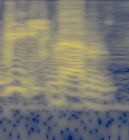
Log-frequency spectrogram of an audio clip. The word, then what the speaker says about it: Wijnant: No está muy bien, pero ok, sí, es Wiñant.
